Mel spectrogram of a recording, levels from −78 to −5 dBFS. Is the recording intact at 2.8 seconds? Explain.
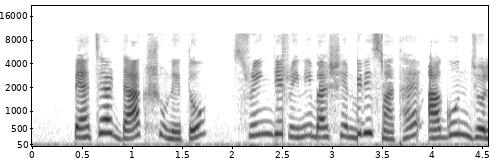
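No. From 2.5 to 3.5 s, chunks are out of order: a 250 ms chunk plays three chunks late. It sounds jumbled, but unlike a dropout nothing is missing.

Grainy distortion also rides on the sound here, about 40 dB below it. It follows the signal rather than sitting as steady hiss, which likely points to 9-bit rounding without dither.

The audio stops at 9.6 kHz, and smeary codec artefacts remain. Unlike a simple low-pass filter, this likely points to low-bitrate audio saved at a high bitrate, a 32 kbit/s AAC re-encoded as 256 kbit/s MP3.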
